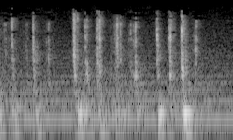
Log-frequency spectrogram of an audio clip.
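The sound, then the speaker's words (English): Search terms typed on a computer keyboard: quiet, quick clusters of light key clicks in an irregular rhythm, with no talking. “And I'm getting ready to just type this in here.”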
